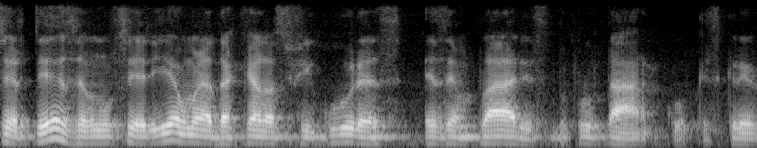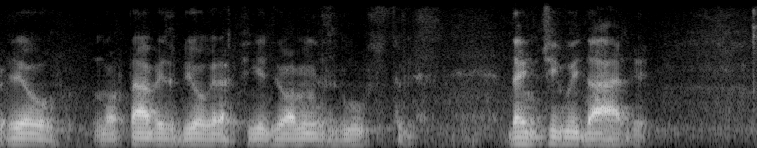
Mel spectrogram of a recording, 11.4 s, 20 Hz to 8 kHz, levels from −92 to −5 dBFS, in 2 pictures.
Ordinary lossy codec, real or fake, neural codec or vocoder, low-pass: Opus, 24 kbps; fake; codec, 16 kHz, 8 kbps, FunCodec, trained on LibriTTS, 25 frames a second; 7.2 kHz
